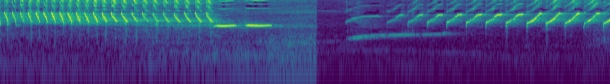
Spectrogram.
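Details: Canary in song, played to coax other canaries to sing: a fast high rattling trill ending in a short steady whistle, a brief pause, then a rising slurred note and a rapid repeated chirping phrase.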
